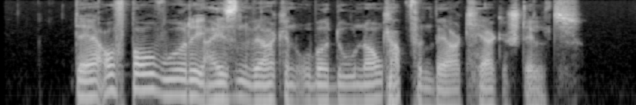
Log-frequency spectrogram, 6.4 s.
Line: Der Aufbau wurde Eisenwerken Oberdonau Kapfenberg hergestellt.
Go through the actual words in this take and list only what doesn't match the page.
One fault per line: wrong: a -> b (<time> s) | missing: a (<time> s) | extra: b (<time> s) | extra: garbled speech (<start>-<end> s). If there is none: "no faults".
no faults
